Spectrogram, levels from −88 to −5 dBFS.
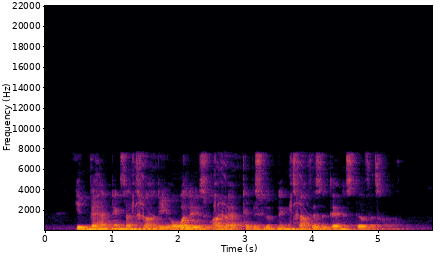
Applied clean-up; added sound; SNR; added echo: neural separator model SepFormer DNS4.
